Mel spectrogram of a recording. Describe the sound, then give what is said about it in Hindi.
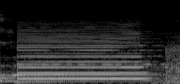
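A single long horn blast at Lucknow railway station, loud and steady in pitch with a rich, brassy tone, holding for over a second before cutting off into soft background noise. “लखनऊ के railway station पर चेहरे पर मुस्कान और आंखों में एक जुनून लेकर उतरी थी”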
